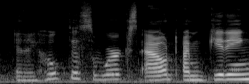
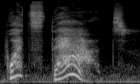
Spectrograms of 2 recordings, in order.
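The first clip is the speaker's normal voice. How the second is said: put-on amazed child; 9 semitones higher than usual.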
